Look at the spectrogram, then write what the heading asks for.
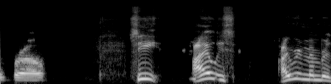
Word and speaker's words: DuBrow: they they kicked Kevin Dau out, which Now, how do you say it? Do you say Kevin Dau or Kevin Dro? I always said Dro.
